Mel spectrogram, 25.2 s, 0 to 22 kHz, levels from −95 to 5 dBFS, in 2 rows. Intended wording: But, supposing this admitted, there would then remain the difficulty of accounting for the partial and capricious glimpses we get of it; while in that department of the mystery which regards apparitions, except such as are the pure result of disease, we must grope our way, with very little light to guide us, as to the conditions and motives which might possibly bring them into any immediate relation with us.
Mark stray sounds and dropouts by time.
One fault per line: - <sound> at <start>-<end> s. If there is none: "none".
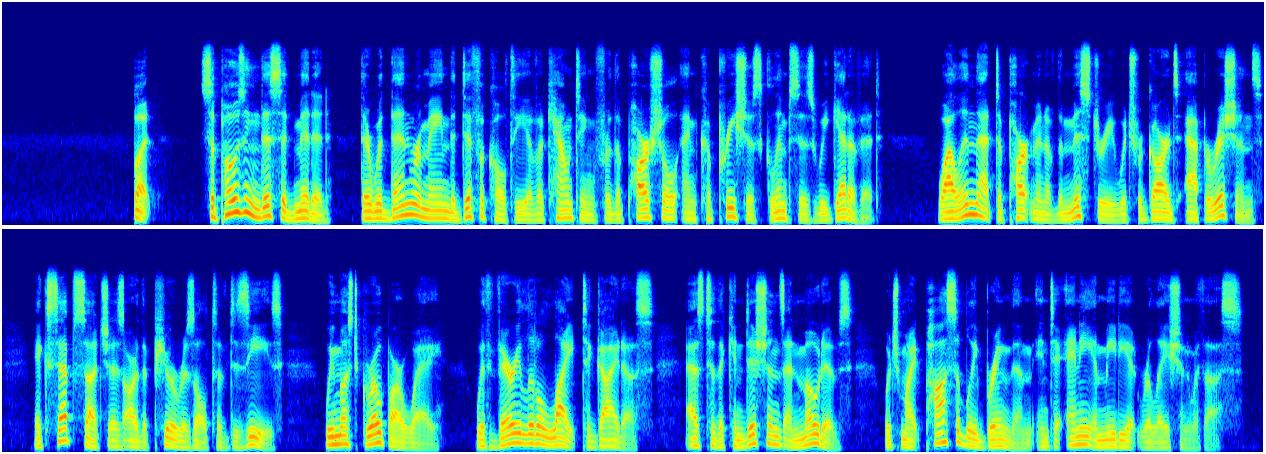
none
